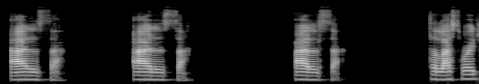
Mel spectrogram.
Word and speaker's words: alsa: Alsa. Alsa. The stress is on the first syllable, making the first a sound longer than the second one. So, we say alsa.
